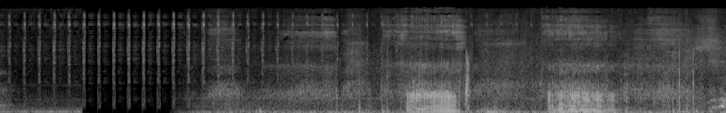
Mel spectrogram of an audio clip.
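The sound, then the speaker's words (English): Pugs snort, snuffle and grunt in a rapid, rhythmic burst, then shift into louder rasping, snoring-like breaths and playful growls as they play-bow, sniff each other and scuffle together. “the pugs are play bowing each other sniffing each other's butts, making noise is normal.”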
